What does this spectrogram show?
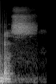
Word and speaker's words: anda: And when you say that, ¿cómo andas? Andas, andas, and you get to the S so quickly, it might also let your ah develop. ¿Cómo anda? It's a stressed syllable, especially in this dialect.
